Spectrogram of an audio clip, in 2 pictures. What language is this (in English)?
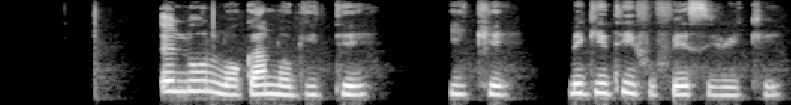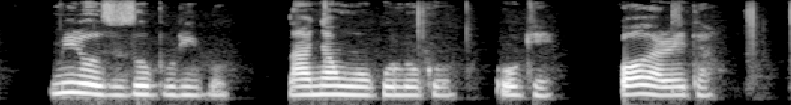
Igbo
